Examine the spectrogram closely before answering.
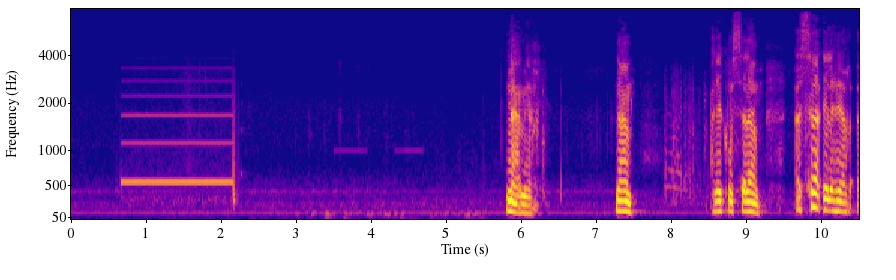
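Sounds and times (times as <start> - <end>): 
quiet telephone line hiss: 0.0 - 10.4
steady electronic tone of a telephone call connecting on the line: 0.7 - 2.2
speech: 5.8 - 6.4, 7.3 - 7.6, 8.6 - 10.4.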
